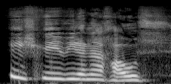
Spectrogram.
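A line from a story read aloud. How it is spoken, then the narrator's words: Shouting ostrich. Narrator (German): schrie der Strauß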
